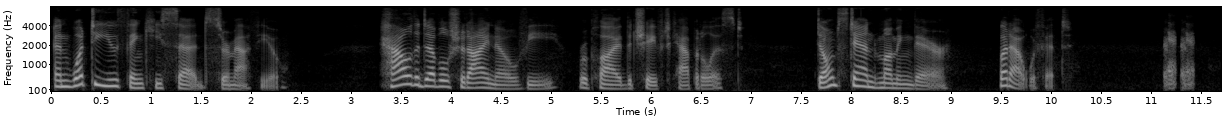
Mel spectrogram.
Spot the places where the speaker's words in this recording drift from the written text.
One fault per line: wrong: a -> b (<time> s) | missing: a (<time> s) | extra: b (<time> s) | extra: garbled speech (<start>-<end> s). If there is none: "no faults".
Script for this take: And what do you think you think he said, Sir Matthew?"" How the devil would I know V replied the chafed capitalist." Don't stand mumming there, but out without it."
missing: you think (1.0 s)
wrong: would -> should (4.0 s)
wrong: without -> with (9.8 s)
